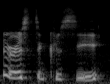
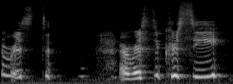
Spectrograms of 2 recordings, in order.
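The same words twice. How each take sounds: First: Aristocracy murmured softly in a changed voice; quiet aside. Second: Aristocracy in a high put-on voice; high silly voice. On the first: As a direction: drop Aristocracy to a soft aside. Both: Shown as a demonstration.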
